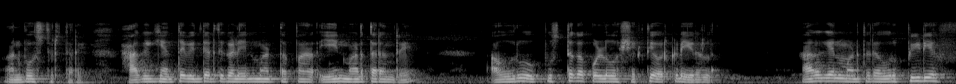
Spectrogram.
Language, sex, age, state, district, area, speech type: Kannada, male, 18-30, Karnataka, Dharwad, urban, spontaneous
